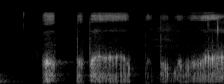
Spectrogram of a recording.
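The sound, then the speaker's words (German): A voice mimics a rabbit, like the rabbit noises used to make the 20th Century Fox fanfare, with a few quick, breathy snorts and sniffles, followed by a longer rough, scratchy hiss. The sounds are moderately loud, with no talking. “aber sie kommt, also es wird über Hasengeräusche gemacht. Also es ist nicht so, sondern es ist so, so ein Hase, der halt so schart so.”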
